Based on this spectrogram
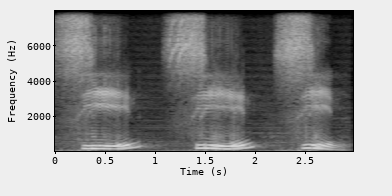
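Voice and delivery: सीन with a clean hissing s; letter demo. Shown as a demonstration. Teacher modelling the letter to students, clean s. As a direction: hiss सीन with the tongue tip behind the teeth. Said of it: "सीन का वही मखरज है".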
